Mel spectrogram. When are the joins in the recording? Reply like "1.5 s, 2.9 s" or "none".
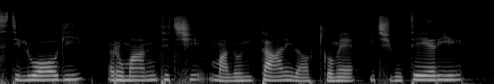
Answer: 0.9 s, 3.2 s, 3.6 s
